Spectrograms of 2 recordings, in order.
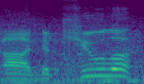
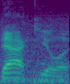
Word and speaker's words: Dacula: I think it's Dacula High School. I used to call it Dacula. It's spelled D-A-C-U-L-A. So I'm like, why would you call it Dacula? It's Dacula, Dracula High School.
